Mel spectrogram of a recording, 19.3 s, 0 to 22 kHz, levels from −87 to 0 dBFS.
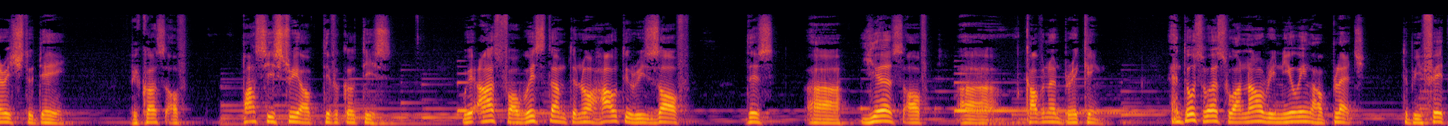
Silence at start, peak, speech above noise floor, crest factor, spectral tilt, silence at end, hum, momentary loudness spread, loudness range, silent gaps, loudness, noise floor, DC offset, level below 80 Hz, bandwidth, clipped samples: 0 s; -2 dBFS; 29 dB; 18 dB; -5.5 dB/octave; 0 s; none; 16 LU; 3 LU; none; -19 LUFS; -47 dBFS; under 0.1%; -54 dBFS; 13.5 kHz; under 0.1%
